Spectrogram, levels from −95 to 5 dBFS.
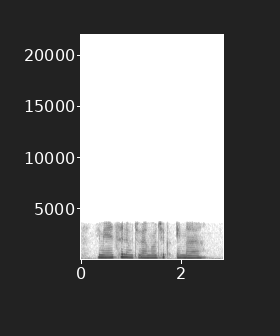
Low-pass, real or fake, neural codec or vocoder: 3.6 kHz; fake; codec, 24 kHz, 0.9 kbps, WavTokenizer, medium speech release version 2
